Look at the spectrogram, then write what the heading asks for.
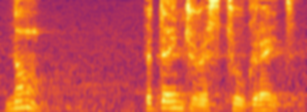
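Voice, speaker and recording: An actor playing a grave, cautious sage in a video game, with solemn, formal and archaic diction. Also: male voice, medium pitch, measured pace, darkish tone, soft background music, close to an everyday voice. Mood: stern, warning. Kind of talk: scripted video game dialogue.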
